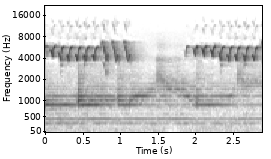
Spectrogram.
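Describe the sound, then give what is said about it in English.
Lucy's warbler, a tiny Sonoran Desert warbler, sings rapid, high-pitched chirps in two quick bursts separated by a brief pause. “But what's the smallest warbler? The answer, it's Lucy's warbler.”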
